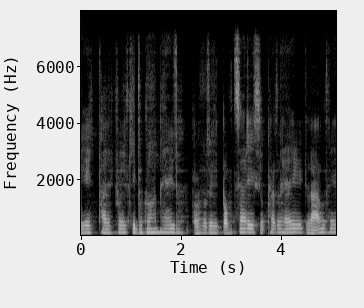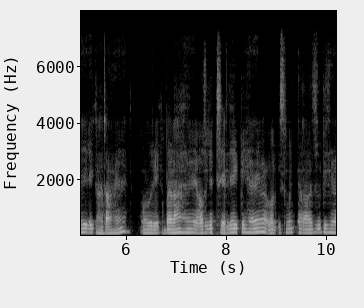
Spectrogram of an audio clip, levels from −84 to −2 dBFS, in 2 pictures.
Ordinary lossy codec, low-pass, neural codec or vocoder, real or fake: none; 7.2 kHz; codec, 24 kHz, 1 kbps, SNAC; fake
